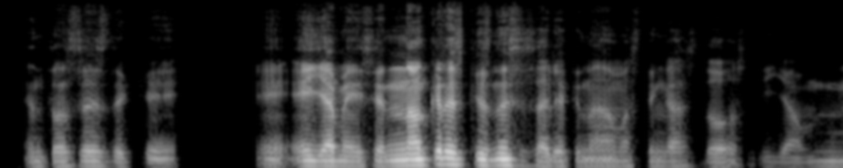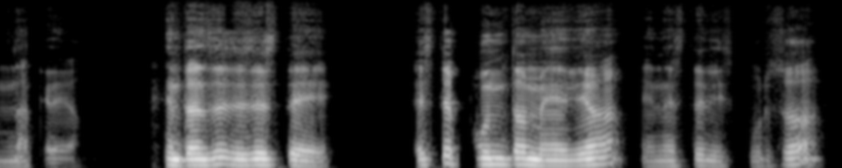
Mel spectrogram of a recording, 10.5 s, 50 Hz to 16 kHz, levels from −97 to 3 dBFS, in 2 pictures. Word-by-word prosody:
entonces 100 +1 -17
de 95 -1 -21
que, 85 0 -21 0.5
eh, - - -20
ella 110 0 -5
me 105 0 -11
dice: 105 +1 -14
"¿No 120 +3 +1
crees 135 -1 -2
que 125 - -8
es 120 - -3
necesario 105 -5 -6
que - - -27
nada - - -18
más 105 +1 -26
tengas 100 0 -24
2?". 95 +7 -23
Y 95 - -40
yo: 95 -1 -30
"Mm, 100 +1 -25
no 100 0 -16
creo". 85 0 -22 0.6
Entonces, 125 +3 +5
es, 120 0 +2
este, 120 -6 +1 0.5
este 125 +6 -4
punto 135 0 +2
medio, 120 +4 +3
en 105 +1 -19
este 110 +2 -13
discurso, 110 - -11
110 Hz, 175 wpm, -19 LUFS, 100-125 Hz, 0.6 s, Entonces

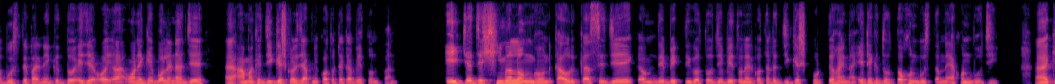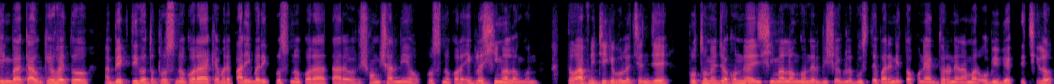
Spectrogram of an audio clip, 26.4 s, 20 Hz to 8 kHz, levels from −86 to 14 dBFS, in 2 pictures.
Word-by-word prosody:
বুঝতে 150 -1 -2
পারিনি। 110 -2 0
কিন্তু 130 +2 -4
এইযে 165 +1 +1
ঐ - - +3 0.2
আ - - +2 0.2
অনেকেই 170 +1 0
বলে 160 +4 +2
না 170 - +3
যে 145 - +4 0.4
আ - - +2 0.2
আমাকে 155 +3 +1
জিজ্ঞেস 155 +2 +1
করে 135 - +2
যে, 130 - +3
"আপনি 140 - -4
কত 130 - 0
টাকা 120 -1 -1
বেতন 100 -2 -6
পান?" 65 - -11 0.7
এইটা 160 +6 +5
যে 205 - +3
সীমা 160 +3 +4
লঙ্ঘন, 140 -10 +3
কারো 130 +3 +4
কাছে 140 +1 +1
যে 155 - +3 0.2
কন 130 +1 0 0.2
এ - - 0
ব্যক্তিগত 135 +1 0 0.2
যে 145 - 0
বেতনের 140 +1 0
কথাটা 140 -1 -3
জিজ্ঞেস 140 +2 -2
করতে 160 -3 -5
হয় 105 -3 0
না, 95 - -6
এটা 165 +4 0
কিন্তু 170 0 -2 0.2
তখন 160 -1 +1
বুঝতাম 130 -4 -3
না, - - -2
এখন 130 +1 -1
বুঝি। 85 -6 -8 0.5
অ্যা 135 - +3
কিংবা 160 0 +3
কাউকে 155 +1 +3
হয়তো 160 0 +3 0.4
আ - - -1
ব্যক্তিগত 170 +4 +2
প্রশ্ন 155 -1 -1
করা, 140 -1 +6
একেবারে 135 0 -1
পারিবারিক 150 +1 +2
প্রশ্ন 145 0 -3
করা, 130 0 +3 0.2
তার 130 0 +1 0.3
সংসার 130 +4 -1
নিয়েও 140 -3 -1
প্রশ্ন 130 0 -5
করা, 125 0 0
এগুলো 180 +3 0
সীমা 145 -4 +3
লঙ্ঘন। 95 -3 -3 0.4
তো 190 - -2
আপনি 170 0 -2
ঠিকই 160 0 0
বলেছেন। 110 -1 -1
যে 130 - +5 0.4
১ম 135 +6 -1
এ - - 0
যখন 175 0 +1 0.2
এই 145 - +2
সীমা 155 +1 +1
লঙ্ঘনের 150 -1 +1
বিষয়গুলো 145 +1 -2
বুঝতে 135 +2 -2
পারিনি, 140 +2 +2
তখন 150 - -2
এক 130 - -2
ধরনের 135 +1 0
আমার 130 0 +1
অভিব্যক্তি 125 +2 -1
ছিল। - - -4
140 Hz, 190 wpm, -22 LUFS, 130-155 Hz, 0.7 s, করা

